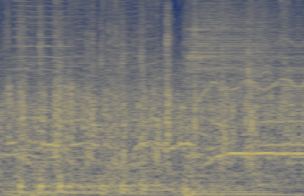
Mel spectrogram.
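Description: A crowd applauds and cheers steadily, dense clapping forming a loud wash of noise with bright shouts and whistle-like tones rising through it, no pauses across the brief burst.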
